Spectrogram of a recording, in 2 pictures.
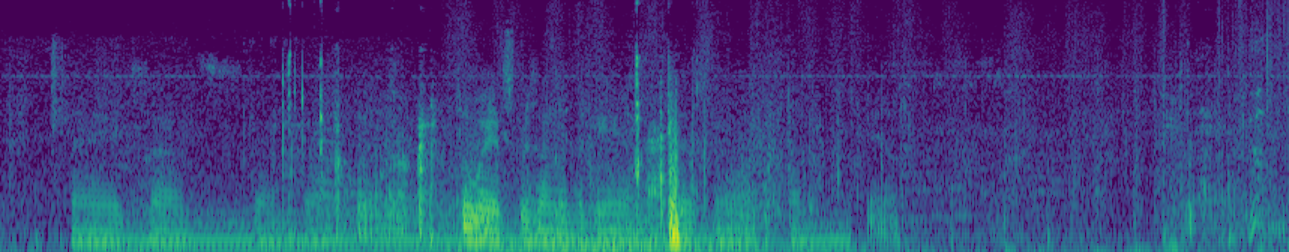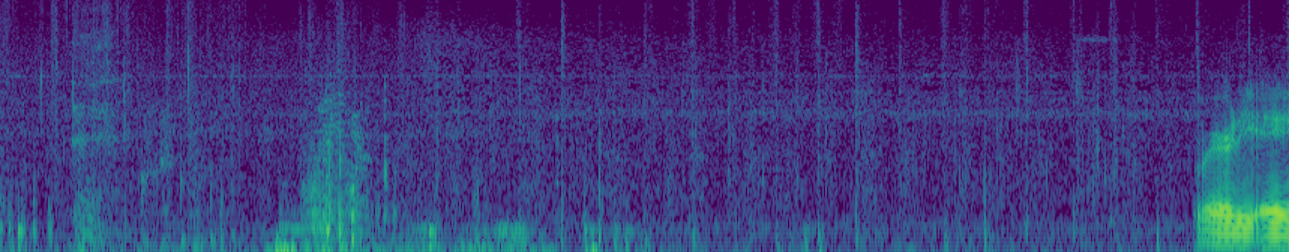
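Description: Footsteps crunch softly on forest ground.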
